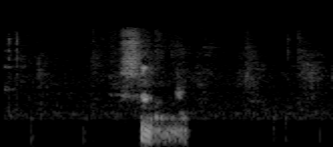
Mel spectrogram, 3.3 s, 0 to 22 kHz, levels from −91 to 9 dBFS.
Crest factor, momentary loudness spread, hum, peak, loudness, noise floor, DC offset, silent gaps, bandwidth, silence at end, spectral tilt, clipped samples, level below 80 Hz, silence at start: 28 dB; 28 LU; none; -18 dBFS; -40 LUFS; -74 dBFS; under 0.1%; none; 11.5 kHz; 0.2 s; -2.5 dB/octave; under 0.1%; -84 dBFS; 0.05 s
